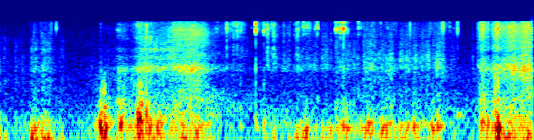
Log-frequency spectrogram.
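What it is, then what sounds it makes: Bath salt crystals scrunched in a plastic bowl. Fingertips dig into, scrunch and rub coarse pink bath salt crystals in a small light-green plastic bowl held in one hand. The bowl is partly filled, and the crystals give a dense, gritty patter of bright crackles over soft low thumps.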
